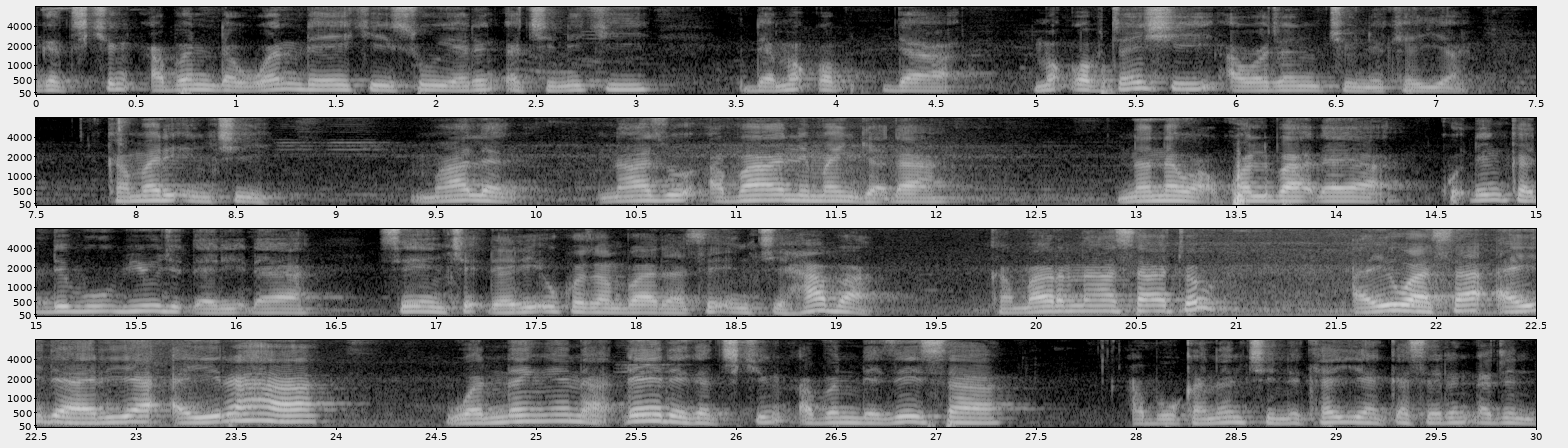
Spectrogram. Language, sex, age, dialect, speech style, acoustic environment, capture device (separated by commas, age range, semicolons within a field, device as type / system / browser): Hausa, male, 25-34, Nigeria - Kano, happy; excited, people talking; nature, mobile / Linux / Chrome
